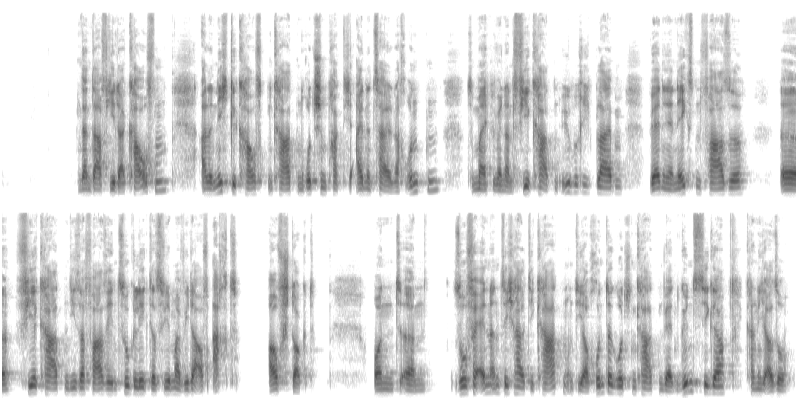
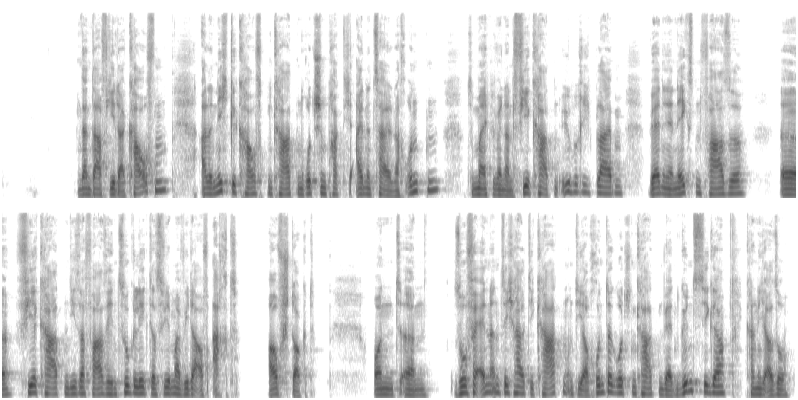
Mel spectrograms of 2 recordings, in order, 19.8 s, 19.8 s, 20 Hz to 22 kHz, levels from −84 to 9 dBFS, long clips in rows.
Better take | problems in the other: second | thin; somewhat; fading below 300 Hz

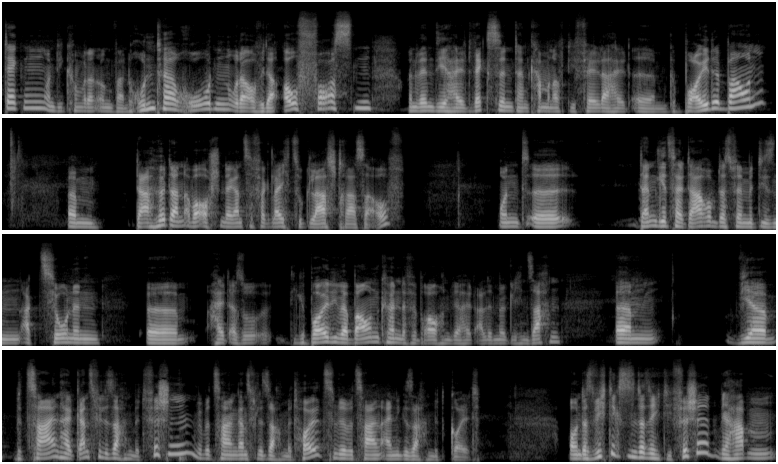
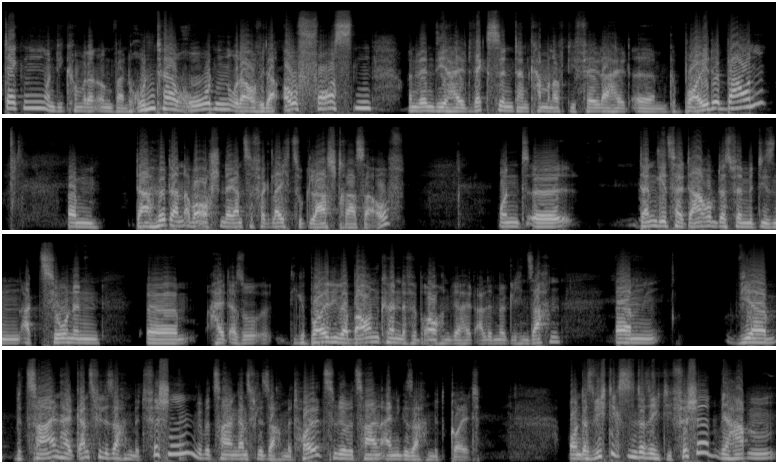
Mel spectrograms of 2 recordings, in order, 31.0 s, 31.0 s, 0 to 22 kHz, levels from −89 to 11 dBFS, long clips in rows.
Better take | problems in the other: first | distortion; heavy; 6 dB below the speech

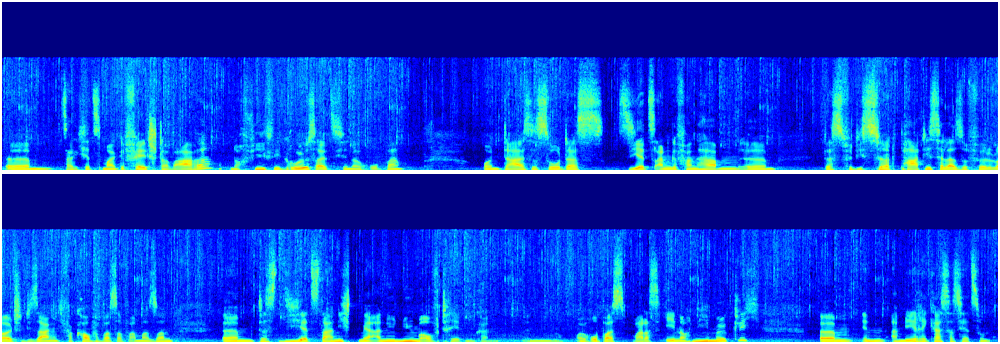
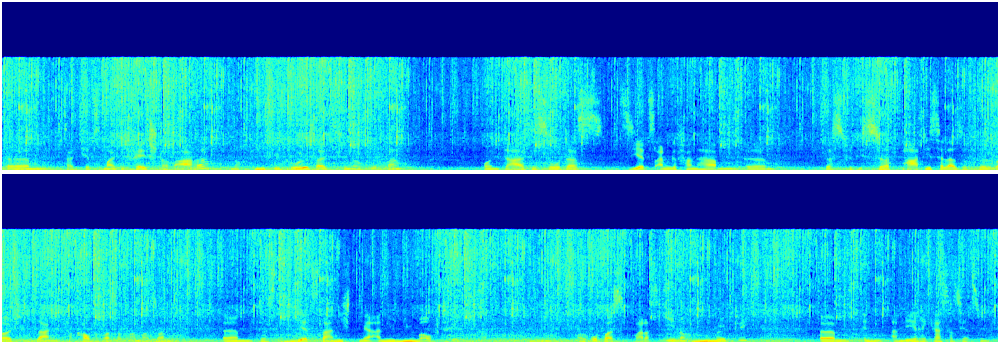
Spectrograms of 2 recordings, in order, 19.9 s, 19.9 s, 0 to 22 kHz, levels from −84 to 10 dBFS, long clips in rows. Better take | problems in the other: first | wind noise on the microphone; heavy; 1 dB below the speech; occasional gusts in the first

